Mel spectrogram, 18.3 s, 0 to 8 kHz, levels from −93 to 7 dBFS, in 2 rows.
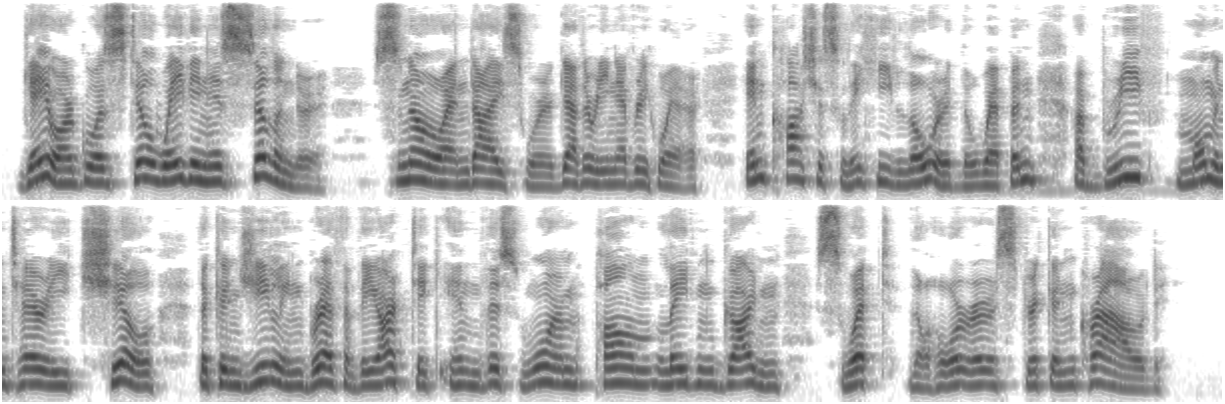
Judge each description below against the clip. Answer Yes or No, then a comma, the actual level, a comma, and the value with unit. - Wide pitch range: No, average, 3.1 semitones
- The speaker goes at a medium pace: No, slow, 125 wpm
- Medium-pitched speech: Yes, medium, 175 Hz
